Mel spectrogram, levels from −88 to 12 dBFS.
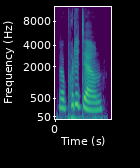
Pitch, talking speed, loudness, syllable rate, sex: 240 Hz, 255 wpm, -18 LUFS, 5.6 syllables/s, female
